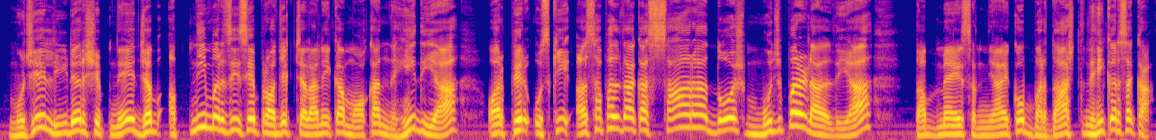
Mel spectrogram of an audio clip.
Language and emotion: Hindi, angry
